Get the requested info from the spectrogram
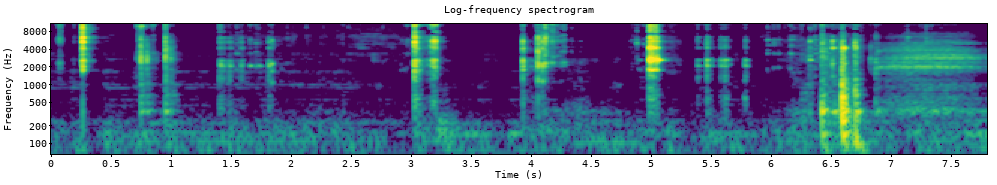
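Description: Clear sheet glass snapping and clinking as small pieces are broken and nibbled off a scored circle with glass pliers: a scatter of sharp clicks a second or more apart, with a soft rasp near the end.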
